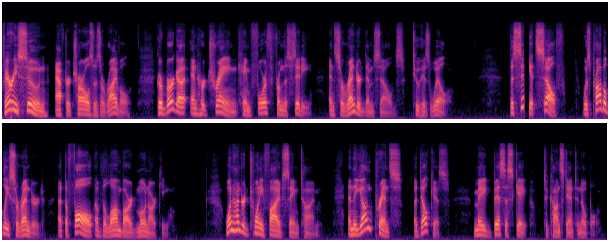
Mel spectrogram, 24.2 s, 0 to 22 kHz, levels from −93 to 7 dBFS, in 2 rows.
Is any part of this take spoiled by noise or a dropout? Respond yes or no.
yes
